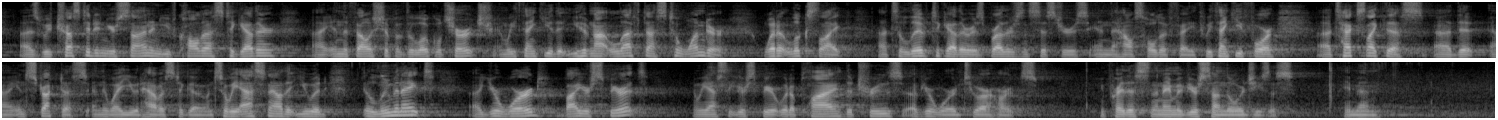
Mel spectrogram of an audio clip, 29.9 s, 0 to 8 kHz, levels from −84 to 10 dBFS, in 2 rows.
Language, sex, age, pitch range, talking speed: English, male, 40-59, 110-155 Hz, 230 wpm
